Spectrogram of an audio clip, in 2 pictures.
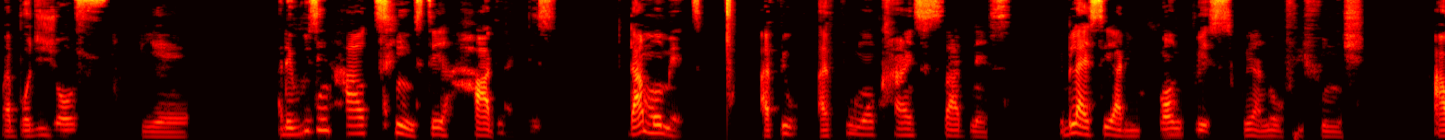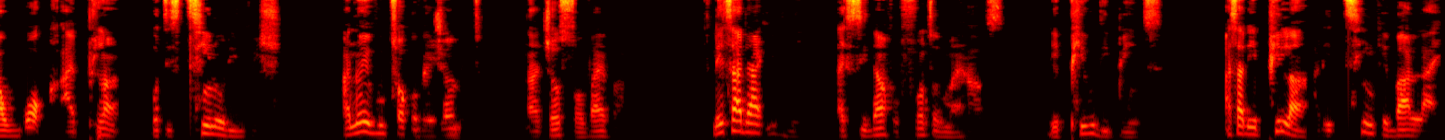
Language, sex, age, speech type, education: Nigerian Pidgin, male, 15-29, spontaneous, tertiary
